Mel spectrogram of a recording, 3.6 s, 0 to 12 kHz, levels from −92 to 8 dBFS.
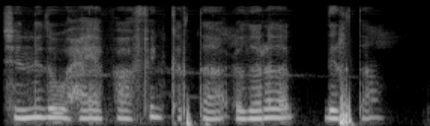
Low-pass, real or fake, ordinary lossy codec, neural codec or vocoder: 9.9 kHz; real; MP3, 96 kbps; none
